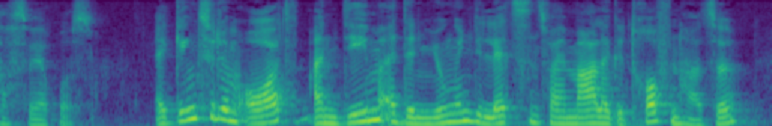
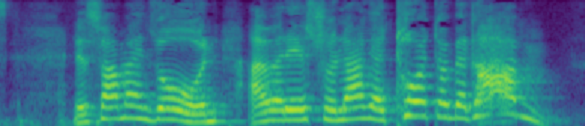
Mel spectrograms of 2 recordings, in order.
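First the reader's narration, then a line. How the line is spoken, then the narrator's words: Woman shouting. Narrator (German): schrie die Frau den Slaven an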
